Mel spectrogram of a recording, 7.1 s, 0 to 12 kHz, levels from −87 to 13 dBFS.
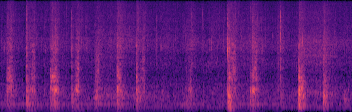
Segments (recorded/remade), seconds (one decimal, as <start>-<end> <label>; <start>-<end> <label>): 0.0-3.6 recorded; 3.6-4.1 remade; 4.1-5.9 recorded; 5.9-7.1 remade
